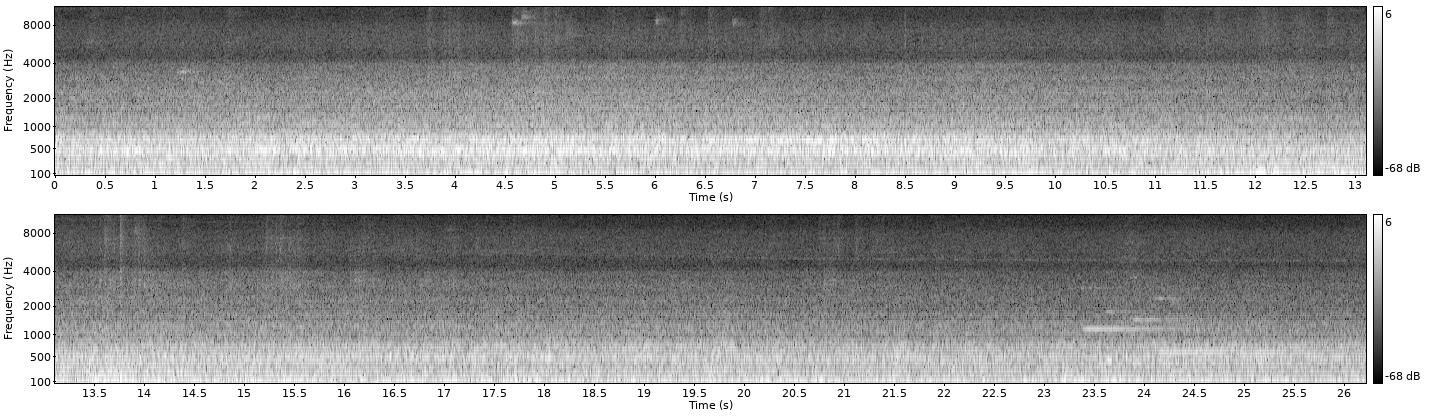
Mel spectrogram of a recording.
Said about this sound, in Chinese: 本次列车开往紫园湾方向，下一站玉秀东路。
